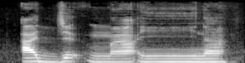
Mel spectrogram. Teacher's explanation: Bunyi qalqalah dia bunyi ketat sikit, ada tekanan. Tekan sikit pada makhrajnya. Ujung tengah lidah tekan pada langit atas.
